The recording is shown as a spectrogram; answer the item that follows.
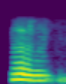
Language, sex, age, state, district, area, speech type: Tamil, female, 18-30, Tamil Nadu, Nagapattinam, urban, conversation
